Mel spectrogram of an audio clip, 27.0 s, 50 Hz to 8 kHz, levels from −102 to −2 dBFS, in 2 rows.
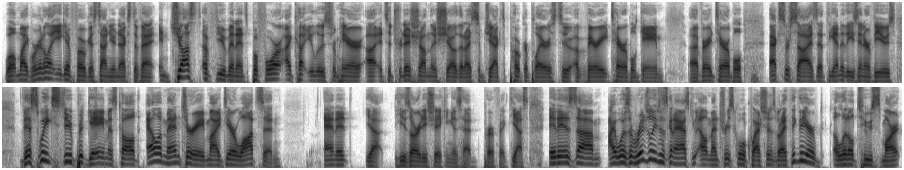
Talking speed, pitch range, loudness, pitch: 210 wpm, 110-150 Hz, -16 LUFS, 130 Hz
